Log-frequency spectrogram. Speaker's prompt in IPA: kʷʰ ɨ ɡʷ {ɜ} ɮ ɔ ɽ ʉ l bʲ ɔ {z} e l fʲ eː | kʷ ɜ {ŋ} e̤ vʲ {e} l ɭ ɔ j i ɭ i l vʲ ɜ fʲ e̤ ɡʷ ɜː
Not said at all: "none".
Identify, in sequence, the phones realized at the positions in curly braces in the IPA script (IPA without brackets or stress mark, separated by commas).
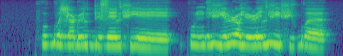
ɜ, z, ŋ, e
